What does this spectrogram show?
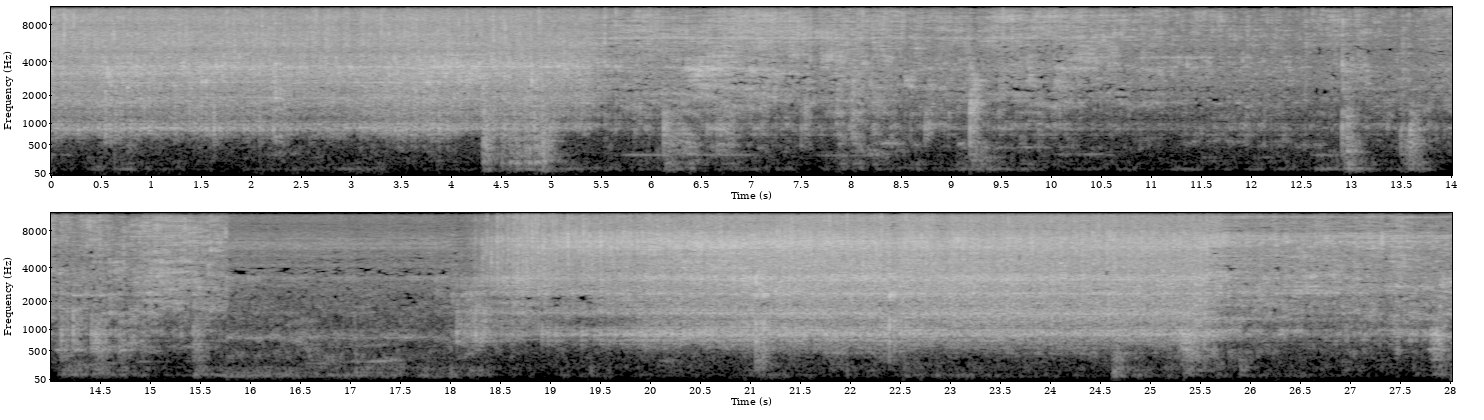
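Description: Onions sizzling as they fry in hot oil in an aluminium pressure cooker, with a spatula scraping and clicking against the pot as they are stirred. The sizzle drops low for about two seconds a little past halfway, then comes back loud.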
